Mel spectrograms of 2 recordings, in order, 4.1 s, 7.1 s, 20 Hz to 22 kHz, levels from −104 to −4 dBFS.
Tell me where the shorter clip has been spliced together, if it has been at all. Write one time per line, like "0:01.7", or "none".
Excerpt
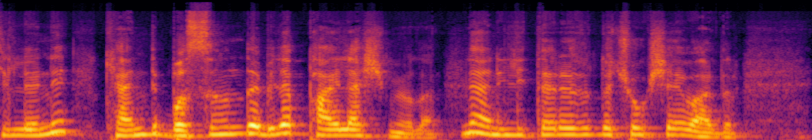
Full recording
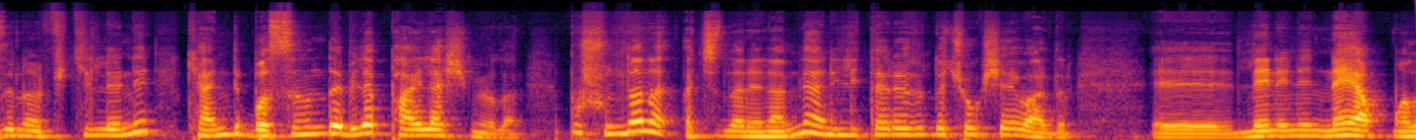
0:02.3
